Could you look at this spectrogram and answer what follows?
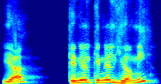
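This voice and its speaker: Guy, high voice, talking to school kids over a video call, keeps saying right?. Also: animated, brisk, darkish tone. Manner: tags sentences with a questioning "right?". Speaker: guest speaker for schoolchildren. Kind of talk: online talk to young students.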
